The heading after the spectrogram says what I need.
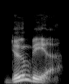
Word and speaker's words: Doumbia: Is it Doumbia or Doumbia? Oh, it's Doumbia. That is correct. It's with an I at the beginning, and Doumbia is correct pronunciation.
